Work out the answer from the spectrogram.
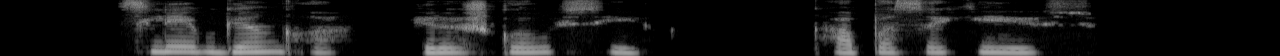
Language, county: Lithuanian, Marijampolė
